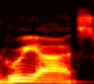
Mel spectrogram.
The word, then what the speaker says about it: griot: We right, we as griots, we as community leaders, hold on. As griot? Black men, griots, you know good and well, can't put, first of all, that got three syllables in it. Griot.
